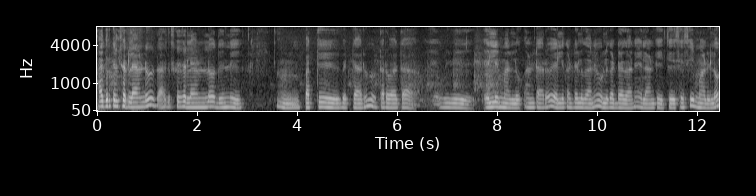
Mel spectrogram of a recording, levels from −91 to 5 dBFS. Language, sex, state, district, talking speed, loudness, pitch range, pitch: Telugu, male, Telangana, Nalgonda, 105 wpm, -30 LUFS, 145-165 Hz, 155 Hz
